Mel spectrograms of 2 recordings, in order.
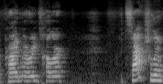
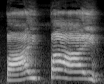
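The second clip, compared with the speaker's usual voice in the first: much higher and louder chipmunk bye-bye; Alvin's bye-bye; 11 semitones higher, 12 dB louder than usual. Retold or imitated. Alvin cheekily copying goodbye, high loud chipmunk squeak.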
